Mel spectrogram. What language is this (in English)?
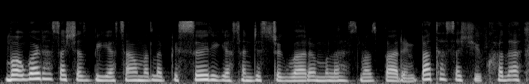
Kashmiri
